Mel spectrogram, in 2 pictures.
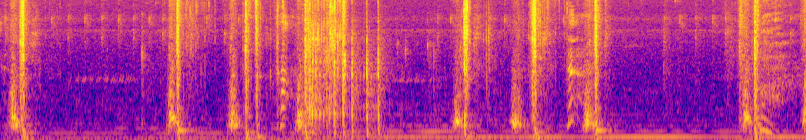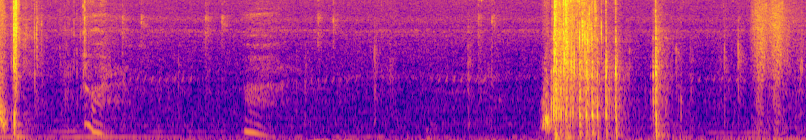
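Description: A tool chops at a thick grass stalk.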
